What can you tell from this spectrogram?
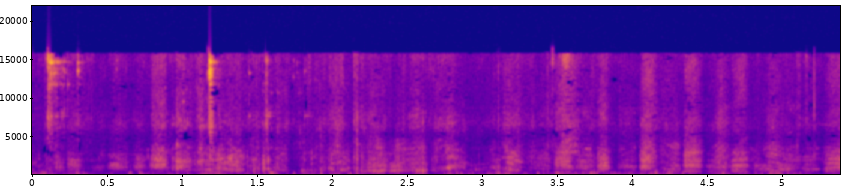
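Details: Pet dogs in a fight, with heavy rapid panting and breathy huffs mixed with short snarls and scuffling, continuous through the clip at fairly even loudness.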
